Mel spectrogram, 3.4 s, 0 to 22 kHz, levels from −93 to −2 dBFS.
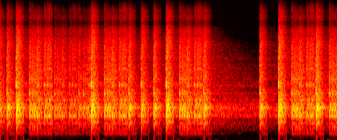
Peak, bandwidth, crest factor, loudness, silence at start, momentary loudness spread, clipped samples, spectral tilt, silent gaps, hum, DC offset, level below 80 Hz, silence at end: -12 dBFS; over 20 kHz; 18 dB; -31 LUFS; 0 s; 7 LU; under 0.1%; 1.5 dB/octave; none; none; under 0.1%; -80 dBFS; 0 s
